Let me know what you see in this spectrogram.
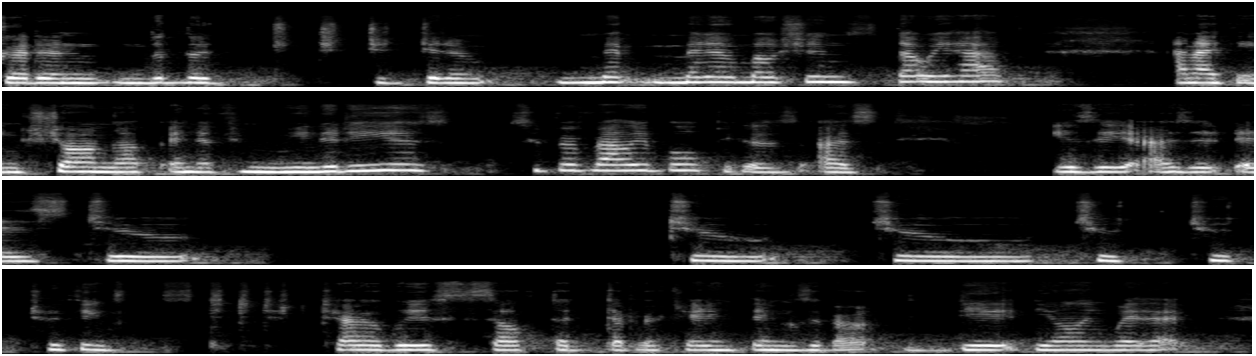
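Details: Adult man, a father, who stutters and chooses to stutter openly, speaking at a convention for young people who stutter; stuttering.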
